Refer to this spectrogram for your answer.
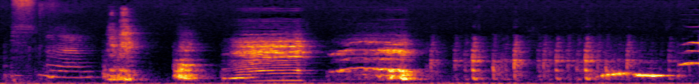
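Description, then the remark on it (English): A person imitates pigeon cooing with a series of low, throaty, warbling coos, followed by softer breathy vocal sounds. “Pigeon. The pigeon is the best.”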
